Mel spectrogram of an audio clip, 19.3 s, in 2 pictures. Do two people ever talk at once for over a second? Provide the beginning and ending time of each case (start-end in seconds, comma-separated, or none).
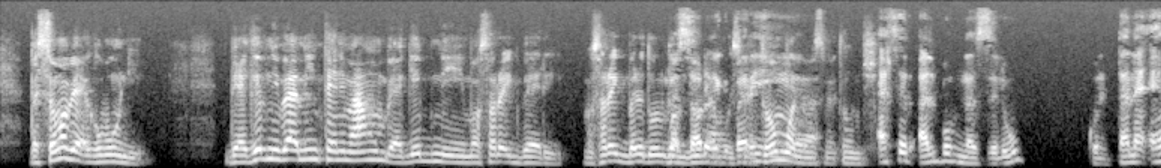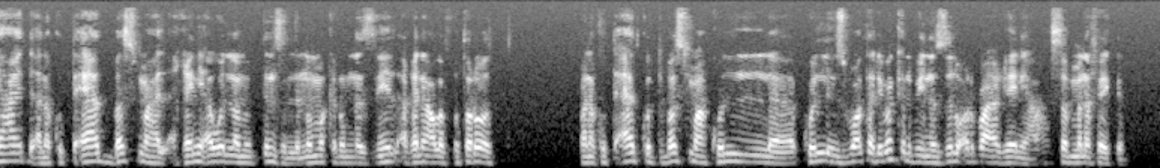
5.5-6.8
